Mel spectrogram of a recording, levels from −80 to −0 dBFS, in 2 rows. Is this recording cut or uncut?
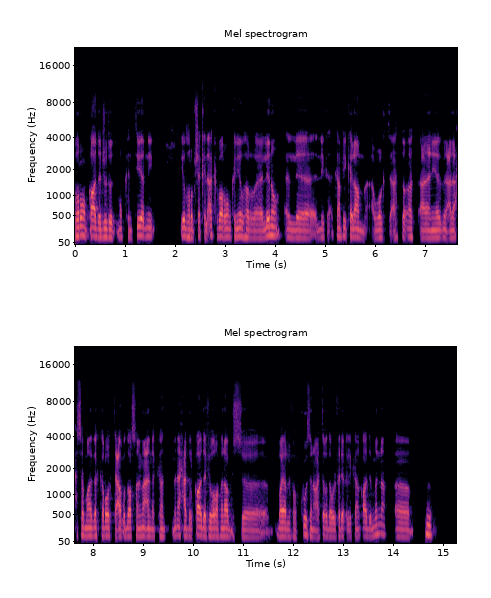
cut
